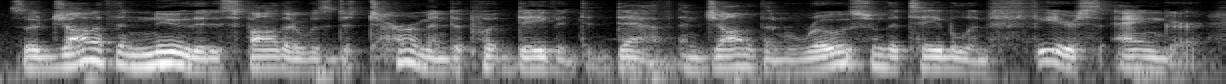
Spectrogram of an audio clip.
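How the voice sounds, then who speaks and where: A man's voice: mid-range voice, breathy edge. A man giving a devotional talk as a youth pastor, reading the passage aloud and stopping to explain it in plain words. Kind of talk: devotional scripture reading and commentary.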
